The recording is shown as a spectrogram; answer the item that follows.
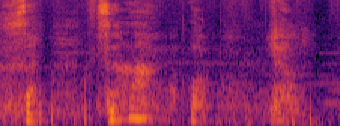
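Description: Soft, indistinct speech and whispering in short fragments, with breathy hisses in between.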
